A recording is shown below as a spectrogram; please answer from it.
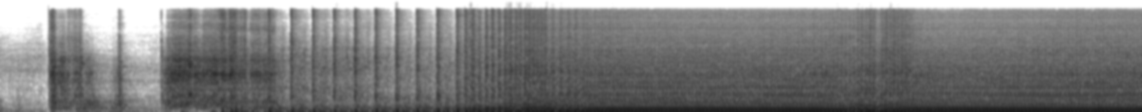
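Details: Cub Cadet zero-turn mower started on choke after an oil and filter change and new primed fuel filters; it sputters on the pull, then a steady, loud, blatty unmuffled drone. Loud exhaust.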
